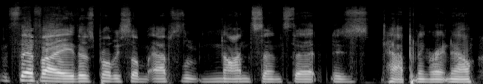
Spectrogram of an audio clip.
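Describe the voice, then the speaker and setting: A man's voice: mid-range voice, level tone, a little mellow, no echo. Jokey guy on a racing podcast, teasing the others, dry mic sound. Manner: teasing, jokey, quick asides. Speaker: podcast co-host. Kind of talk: casual banter.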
